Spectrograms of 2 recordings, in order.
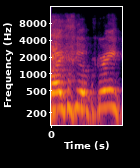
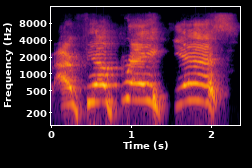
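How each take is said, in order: First: It is said weakly, without conviction. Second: It is said with strong conviction and energy.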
